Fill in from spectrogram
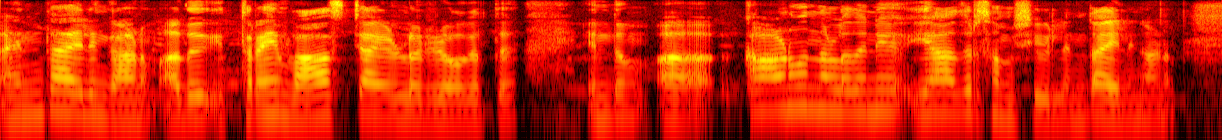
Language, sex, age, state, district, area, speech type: Malayalam, male, 18-30, Kerala, Alappuzha, rural, spontaneous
